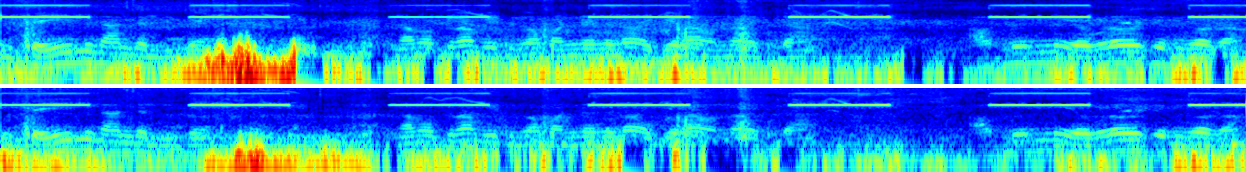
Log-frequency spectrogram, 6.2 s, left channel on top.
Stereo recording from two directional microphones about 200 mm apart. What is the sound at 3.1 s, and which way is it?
Smoke detector, 15° left (ahead or behind).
